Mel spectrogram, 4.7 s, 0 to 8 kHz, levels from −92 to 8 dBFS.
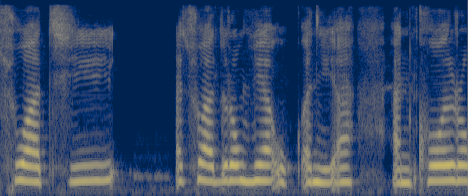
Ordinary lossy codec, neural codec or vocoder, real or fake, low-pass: none; codec, 16 kHz, 16 kbps, FunCodec, trained on LibriTTS, 50 frames a second; fake; 7.2 kHz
